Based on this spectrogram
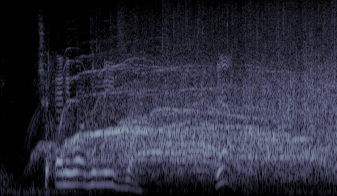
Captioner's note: cheers and applause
